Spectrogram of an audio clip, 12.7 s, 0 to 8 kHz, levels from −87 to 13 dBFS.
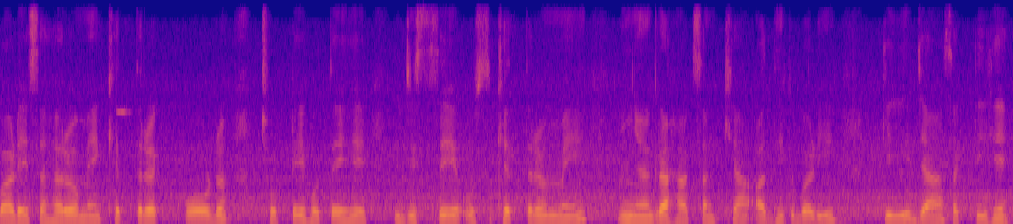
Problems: constant background noise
